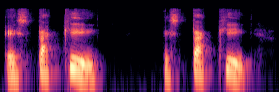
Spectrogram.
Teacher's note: they're both ahs, but the first ah is stressed, meaning it is punched harder. And the next word begins with an ah that is not stressed because we're punching the end on the aquí, aquí.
